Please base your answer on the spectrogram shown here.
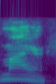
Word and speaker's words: Meijer: Meyer's also, the name is, there's a huge chain of grocery stores and supermarkets in Michigan, and everyone knows it's called Meyer, and it's spelled that way.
